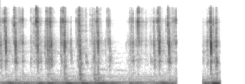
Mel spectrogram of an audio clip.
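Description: A rapid, irregular run of sharp clicks, about eight a second, over a low hum. It cuts off suddenly near the end, and a short final burst of clicks follows.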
